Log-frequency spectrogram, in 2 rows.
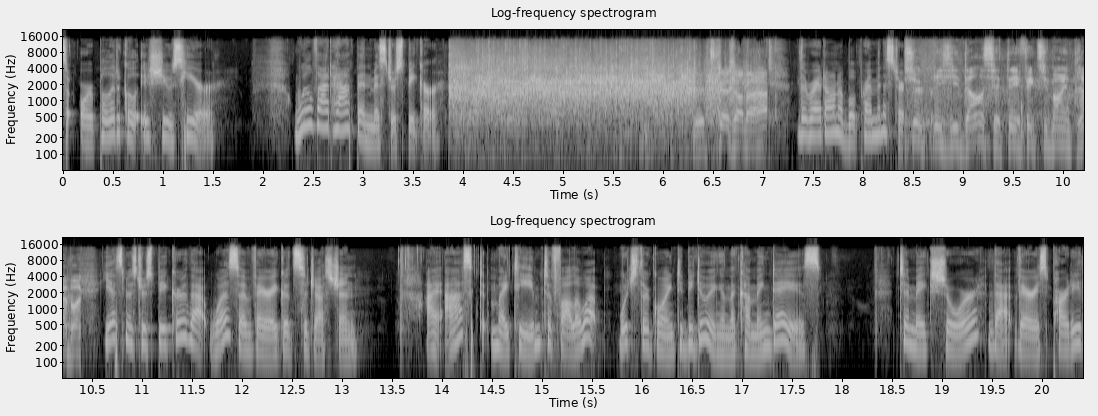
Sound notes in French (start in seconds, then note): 8.7 applaudissements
